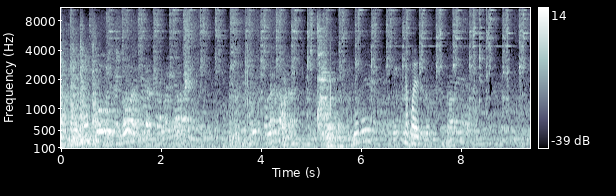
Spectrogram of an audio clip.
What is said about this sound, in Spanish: Ahí se oye el sonido de los cuchillos.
